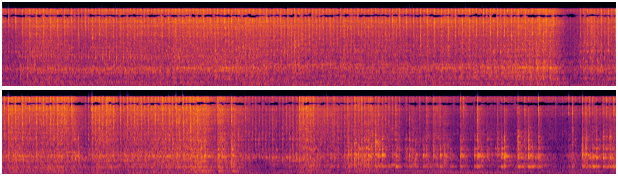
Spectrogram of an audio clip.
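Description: Electric herbal-medicine slicing machine running while a woody branch is fed into it and cut into thin chips: a steady machine hum with the blades chopping through the wood. It turns choppy and uneven in the last few seconds.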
